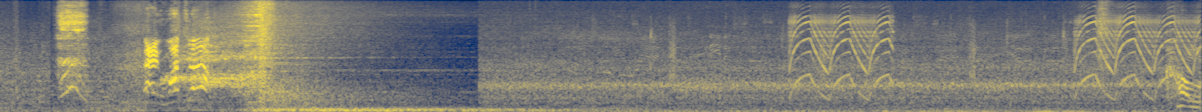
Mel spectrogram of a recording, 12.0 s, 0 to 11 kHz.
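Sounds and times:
road noise inside a car: 5.6s - 12.0s
police siren yelps: 7.8s - 9.4s, 10.5s - 12.0s.

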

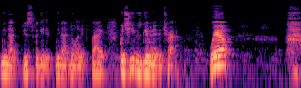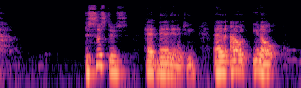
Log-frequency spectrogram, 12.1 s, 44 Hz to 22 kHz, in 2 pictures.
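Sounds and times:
woman sighing: 5.7s - 6.4s.

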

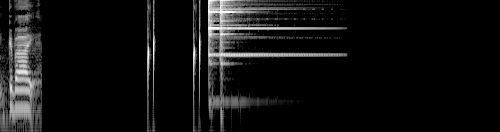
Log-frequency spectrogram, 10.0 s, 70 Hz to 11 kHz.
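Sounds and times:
notification bell dinging: 4.2s - 6.9s.

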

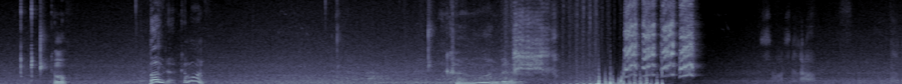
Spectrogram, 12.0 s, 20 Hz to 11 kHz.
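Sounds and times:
parrot squawking: 6.8s - 7.6s, 8.3s - 9.5s, 10.2s - 11.0s
wings beating rapidly: 6.9s - 9.0s.

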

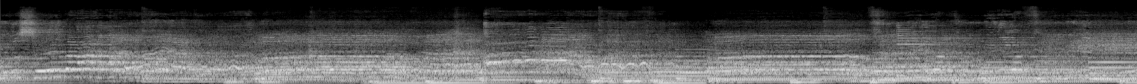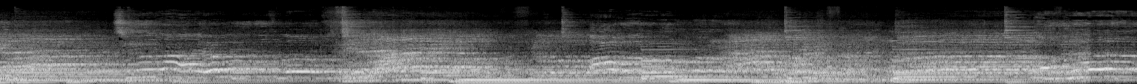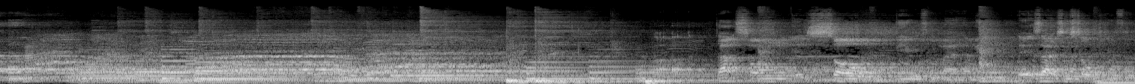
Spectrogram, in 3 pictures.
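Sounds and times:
live soul band playing: 0.0s - 34.0s.

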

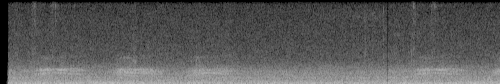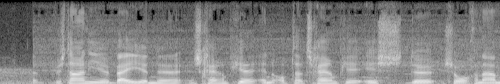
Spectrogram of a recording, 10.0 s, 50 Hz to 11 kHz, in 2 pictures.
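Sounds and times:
low outdoor rumble: 0.1s - 10.0s
crow cawing: 0.4s - 2.4s, 4.1s - 5.5s.

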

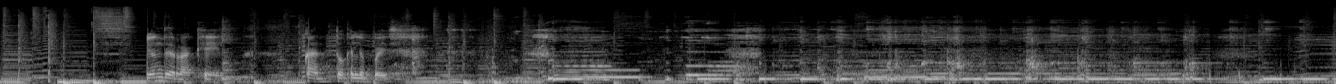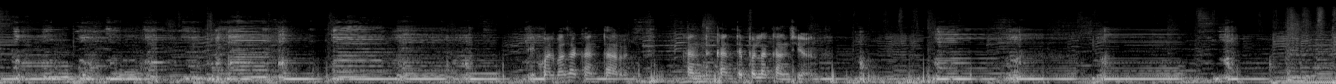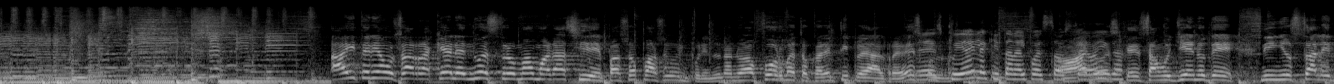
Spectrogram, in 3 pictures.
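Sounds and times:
stringed instrument strummed and plucked: 4.1s - 27.7s
child strumming guitar: 7.6s - 12.2s.

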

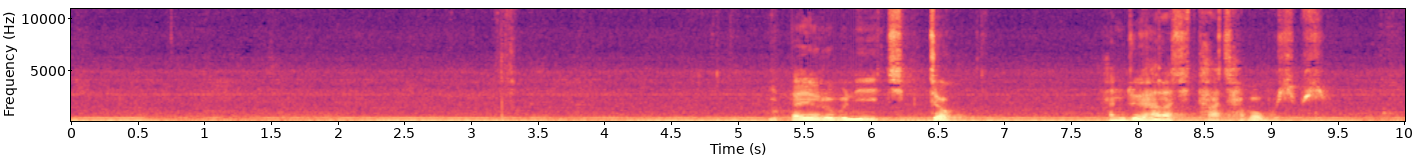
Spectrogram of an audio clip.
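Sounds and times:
machine hum: 0.0s - 10.0s.

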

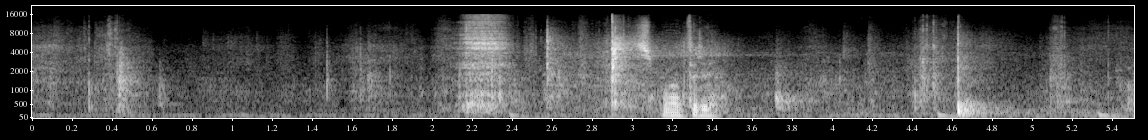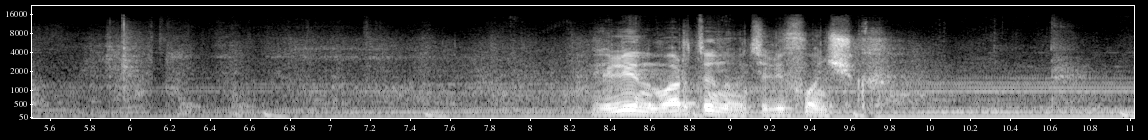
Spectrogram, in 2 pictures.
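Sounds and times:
low background music score: 2.9s - 11.0s.

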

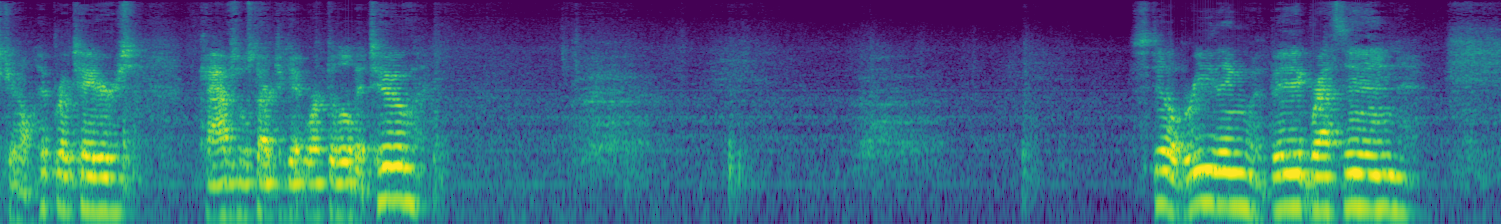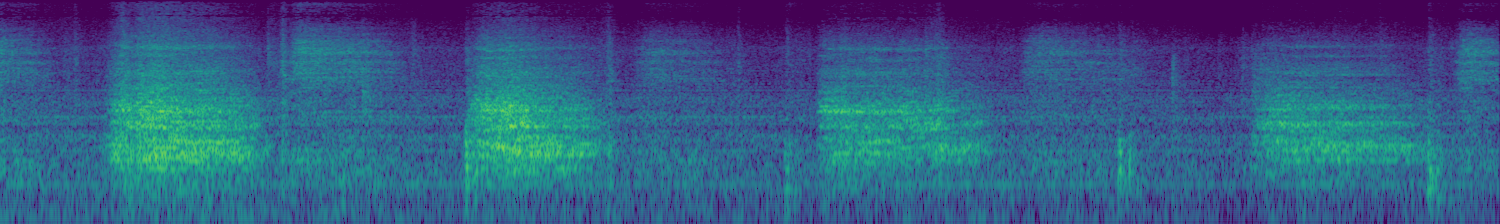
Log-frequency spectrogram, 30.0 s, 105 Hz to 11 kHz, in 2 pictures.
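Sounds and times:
man breathing deeply: 1.4s - 2.0s, 5.6s - 7.8s, 8.4s - 10.9s, 14.4s - 26.8s, 27.4s - 30.0s.

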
